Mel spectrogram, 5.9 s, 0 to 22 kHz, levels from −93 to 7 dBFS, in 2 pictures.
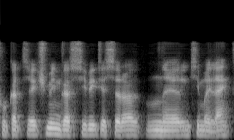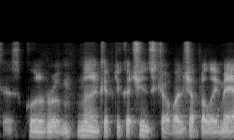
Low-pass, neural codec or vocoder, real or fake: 7.2 kHz; codec, 16 kHz, about 1 kbps, DyCAST, with the encoder's durations; fake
